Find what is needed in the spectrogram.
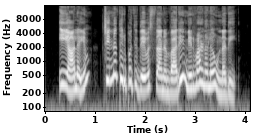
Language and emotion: Telugu, neutral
